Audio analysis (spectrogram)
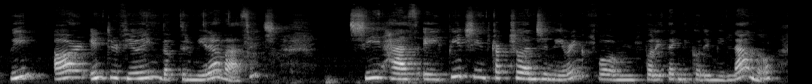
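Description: A woman's voice: fairly high pitch, darkish tone. A woman hosting a podcast, introducing a guest and asking friendly questions with small restarts. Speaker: podcast host, professor. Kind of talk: podcast interviewing. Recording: echoey room.

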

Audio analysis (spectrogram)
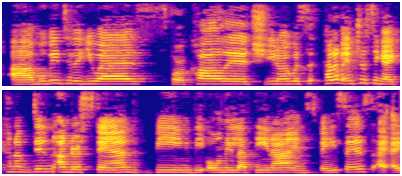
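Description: A woman's voice: on the high side, a bit bright. Chatty woman from Mexico, video call. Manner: chatty, many fillers and restarts. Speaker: guest, body positivity creator. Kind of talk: casual interview chat.

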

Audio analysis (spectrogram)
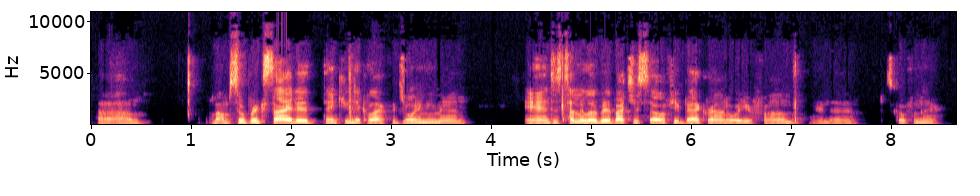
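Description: A man's voice: medium pitch, steady tone, brisk, warm tone, muffled recording. A man hosting a live interview stream over a video call, casual and upbeat, with the odd um and man.

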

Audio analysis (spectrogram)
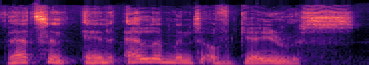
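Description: Man, middle-aged, husky voice, dark tone, earnest Talmud class lecture, repeats phrases. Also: a little high, animated, moderate pace. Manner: earnest, repeats phrases for emphasis, Yiddish and Hebrew terms. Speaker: rabbi teaching a Talmud class.

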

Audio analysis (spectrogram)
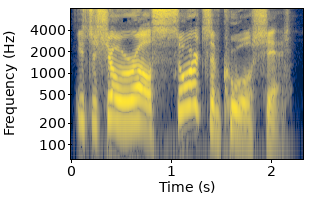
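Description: A man's voice: high voice, huge pitch swings, moderate pace, dry recording, exaggerated voice. A man playing a cocky, crude fifteen-year-old boy in an audio drama, with a smug, slangy drawl.

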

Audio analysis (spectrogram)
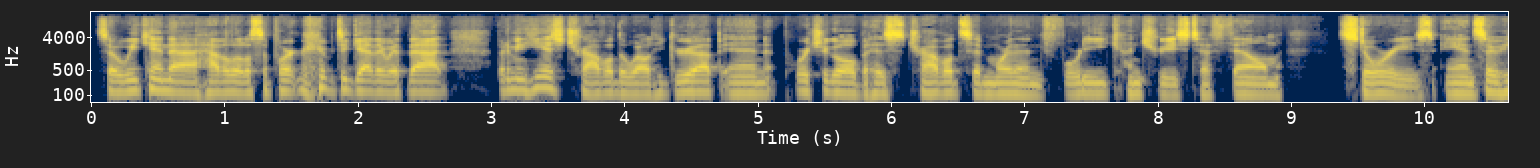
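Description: An American man with a fairly deep voice co-hosts in a dry, close-sounding recording. His way of talking is effusive and informal, as in a conversational interview show. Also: no echo. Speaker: podcast co-host.

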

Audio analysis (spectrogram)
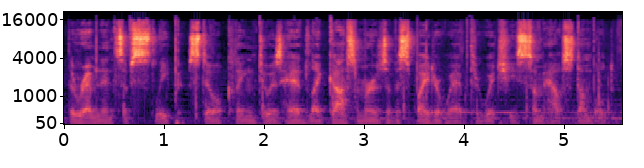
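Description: A man narrating a scripted horror story in a deliberate, dramatic way. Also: extremely low pitch, flat delivery. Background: music under the voice.

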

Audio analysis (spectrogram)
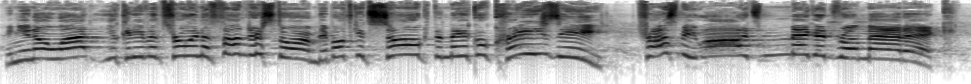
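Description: Glib theatre adviser: high, swooping voice, flippant salesman's patter, condescending, comic audio play. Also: animated, normal speed, few pauses, sharp tone, heavily acted. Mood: exasperated. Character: pushy, glib male theatre pro giving advice. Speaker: actor. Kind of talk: comic podcast play dialogue.

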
